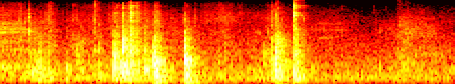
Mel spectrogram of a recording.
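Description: Cast-iron Atlas rotary table being lifted off the workbench and moved: a few short metallic clanks and clicks within the first second and a half.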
